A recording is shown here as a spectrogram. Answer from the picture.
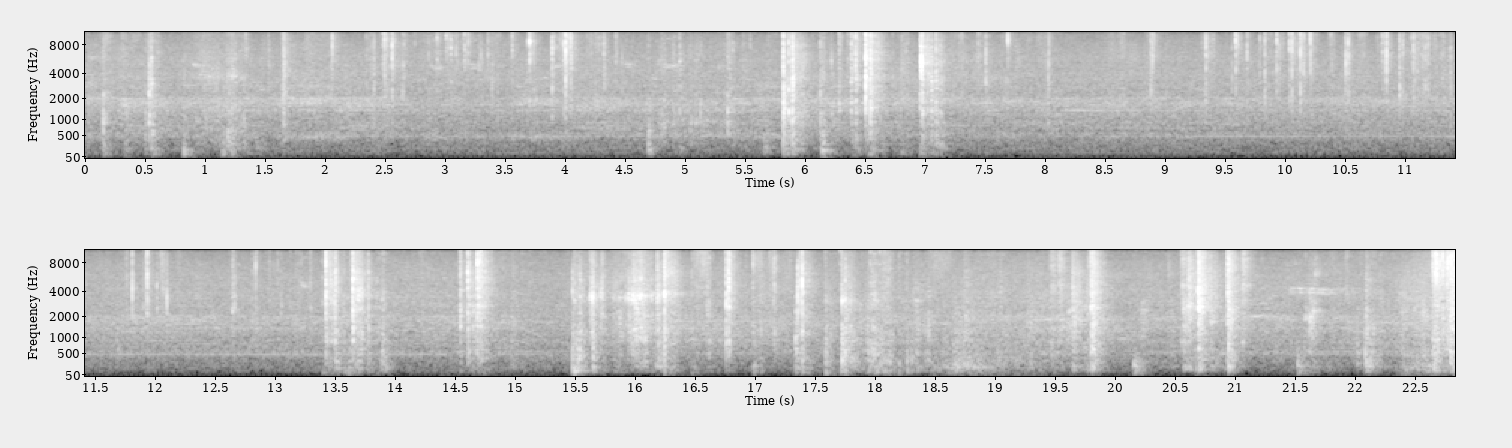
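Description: Scattered clicks and taps from objects being handled on a table, sparse at first and coming thick and fast for the last several seconds.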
